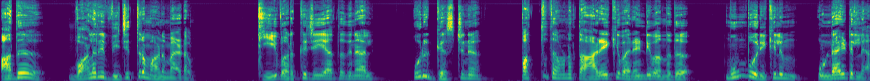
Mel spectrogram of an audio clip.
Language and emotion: Malayalam, surprised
